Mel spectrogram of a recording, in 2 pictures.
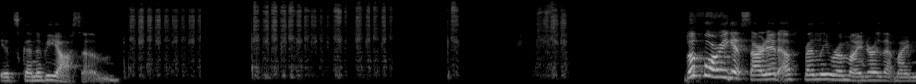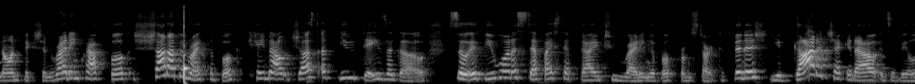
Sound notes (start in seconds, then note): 1.0 the sound of a pen scratching. LOGO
